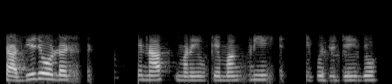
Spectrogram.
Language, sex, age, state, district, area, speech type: Sindhi, female, 45-60, Maharashtra, Thane, urban, conversation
